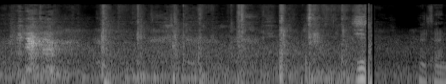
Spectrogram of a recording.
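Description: Footsteps on stony, gravelly ground: a quick run of sharp steps, about three a second.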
